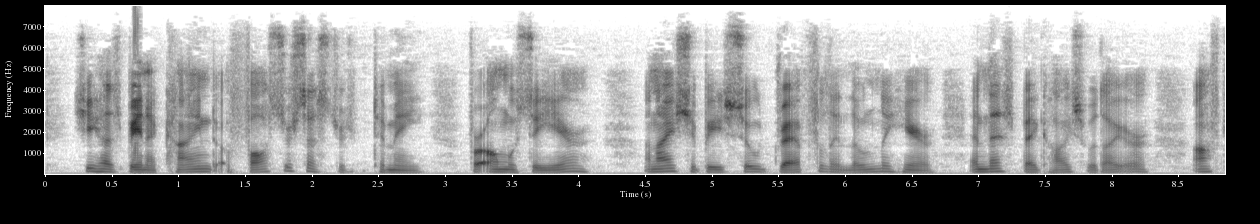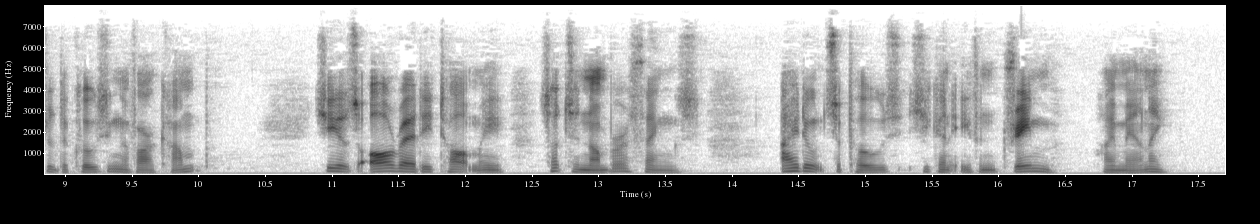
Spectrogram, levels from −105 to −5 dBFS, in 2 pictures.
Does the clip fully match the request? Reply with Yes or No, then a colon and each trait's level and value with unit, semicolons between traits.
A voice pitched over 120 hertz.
No: low, 110 Hz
